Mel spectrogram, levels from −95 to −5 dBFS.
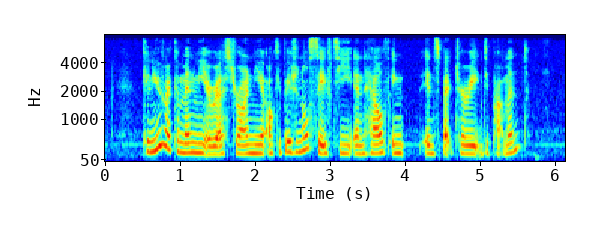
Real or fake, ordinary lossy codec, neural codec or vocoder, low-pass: real; MP3, 64 kbps; none; 7.2 kHz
